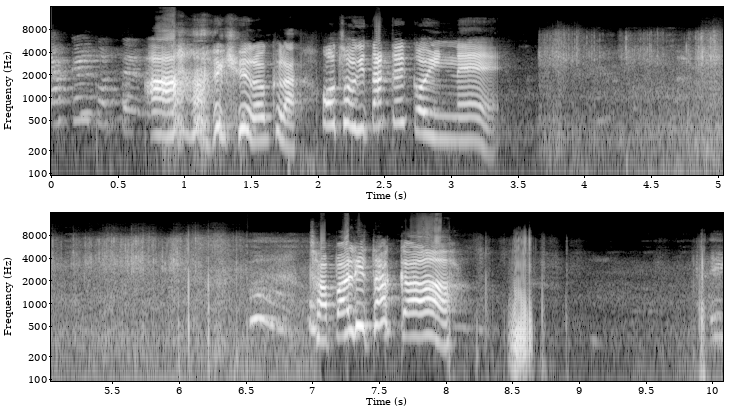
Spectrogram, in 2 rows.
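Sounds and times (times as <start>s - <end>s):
plastic bag rustling: 3.6s - 7.1s.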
